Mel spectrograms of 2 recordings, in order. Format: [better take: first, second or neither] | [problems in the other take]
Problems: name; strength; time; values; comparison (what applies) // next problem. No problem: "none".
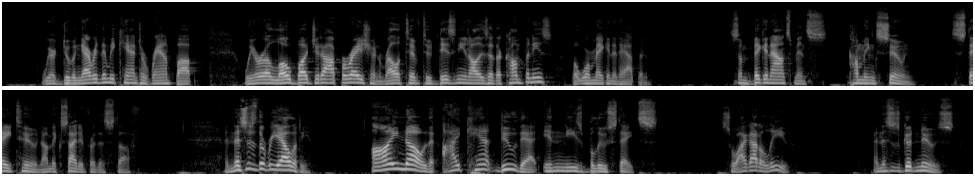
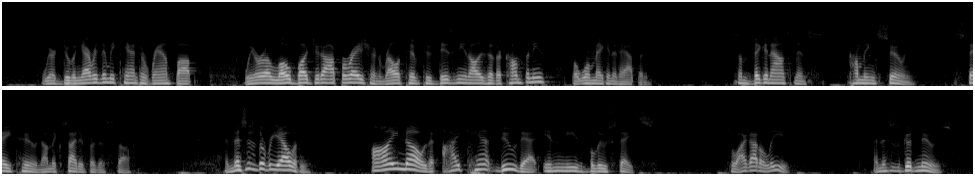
first | muffled; very; fading above 2 kHz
